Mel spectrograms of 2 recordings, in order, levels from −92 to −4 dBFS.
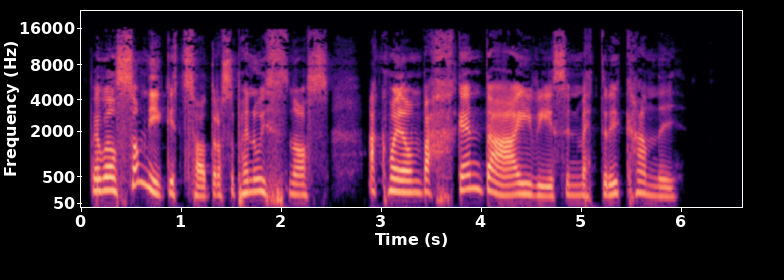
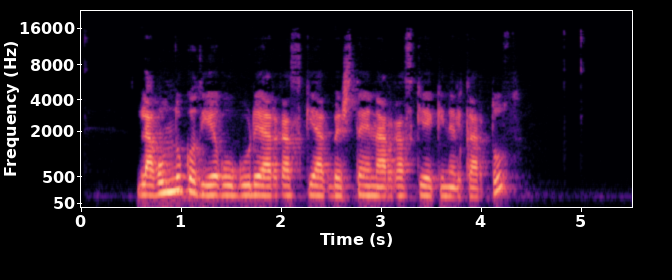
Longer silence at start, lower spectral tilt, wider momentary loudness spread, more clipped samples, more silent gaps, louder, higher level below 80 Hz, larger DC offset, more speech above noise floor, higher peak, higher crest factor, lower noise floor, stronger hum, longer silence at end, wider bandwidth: second, 0.1 s vs 0.55 s; second, -3 dB/octave vs -6 dB/octave; about the same, 11 LU vs 9 LU; neither; neither; about the same, -19 LUFS vs -20 LUFS; first, -52 dBFS vs -62 dBFS; neither; first, 60 dB vs 53 dB; about the same, -2 dBFS vs -2 dBFS; about the same, 18 dB vs 20 dB; first, -79 dBFS vs -73 dBFS; neither; second, 0.65 s vs 1.25 s; about the same, 16 kHz vs 15 kHz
